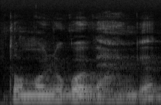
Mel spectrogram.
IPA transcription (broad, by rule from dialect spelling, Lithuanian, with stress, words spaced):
toː moːˈlʲuːɡoː ˈʋʲɛŋʲɡʲɛ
